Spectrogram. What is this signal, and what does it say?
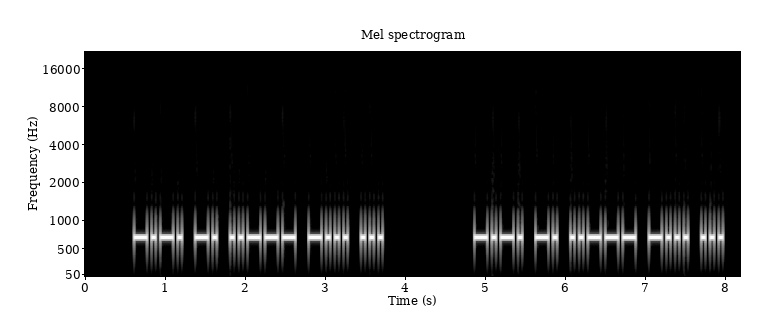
Morse code, heard as a keyed tone, about 22 wpm, 700 Hz. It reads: CN2BS CN2BS
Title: DXCC-100 Call Signs - 5 Characters - Repeated 2x - 22wpm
